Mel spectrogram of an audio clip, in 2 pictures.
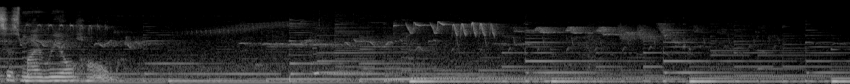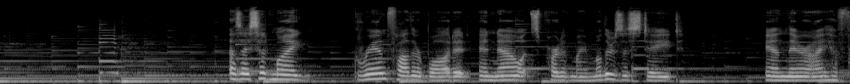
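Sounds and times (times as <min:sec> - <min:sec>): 
speech: 0:00.0 - 0:01.4, 0:10.8 - 0:15.4, 0:16.2 - 0:16.9
bright morning birdsong with chirps and trills: 0:00.0 - 0:09.2.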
